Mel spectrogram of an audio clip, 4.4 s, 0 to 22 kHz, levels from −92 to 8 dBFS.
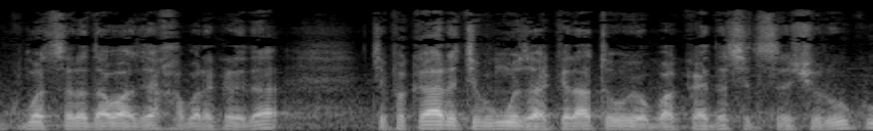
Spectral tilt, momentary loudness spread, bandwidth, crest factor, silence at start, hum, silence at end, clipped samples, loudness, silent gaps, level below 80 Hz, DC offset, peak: -5.5 dB/octave; 9 LU; 16 kHz; 18 dB; 0 s; none; 0 s; under 0.1%; -27 LUFS; none; -50 dBFS; under 0.1%; -8 dBFS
